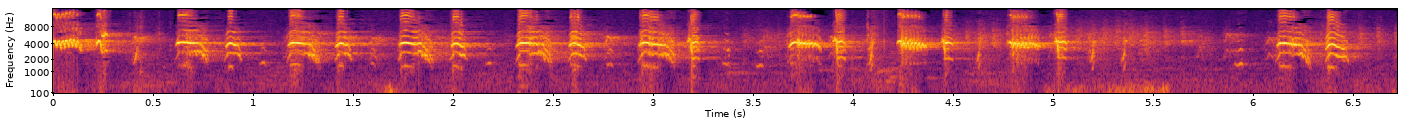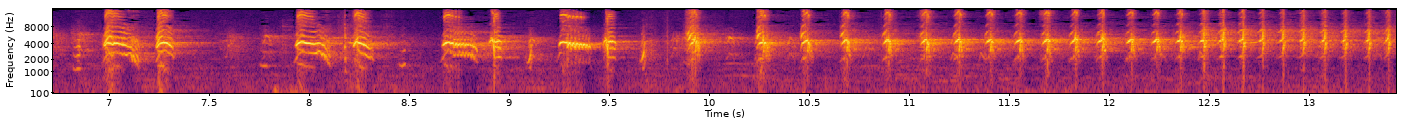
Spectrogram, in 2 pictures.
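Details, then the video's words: Long-tailed shrike chirping for bird mastering: sharp, repeated high chirps in uneven runs, quickening near the end into a rapid series of clipped notes. "MASTER BIRD CHIRPING THE LONG TAILED SHRIKE"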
